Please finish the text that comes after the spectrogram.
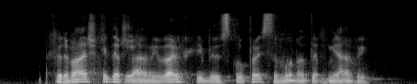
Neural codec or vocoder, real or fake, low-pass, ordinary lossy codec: codec, 24 kHz, 1.5 kbps, HILCodec; fake; none; none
